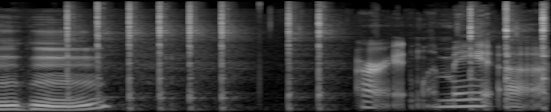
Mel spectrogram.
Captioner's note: spoon tapping metal pot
